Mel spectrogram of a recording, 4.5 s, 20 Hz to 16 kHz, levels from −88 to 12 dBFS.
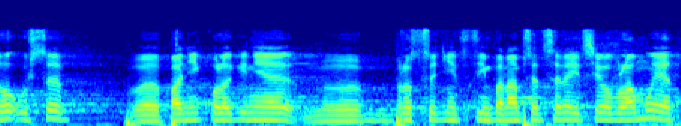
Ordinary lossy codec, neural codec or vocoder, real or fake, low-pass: AAC, 48 kbps; none; real; 7.2 kHz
